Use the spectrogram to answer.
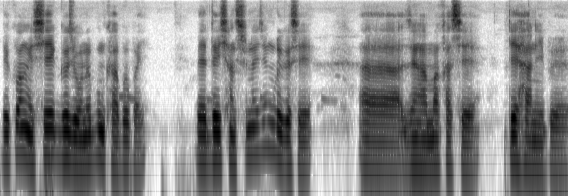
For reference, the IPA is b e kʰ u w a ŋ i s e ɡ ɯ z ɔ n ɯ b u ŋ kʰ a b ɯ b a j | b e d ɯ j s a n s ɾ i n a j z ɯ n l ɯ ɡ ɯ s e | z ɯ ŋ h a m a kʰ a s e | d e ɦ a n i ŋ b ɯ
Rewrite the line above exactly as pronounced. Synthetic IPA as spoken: b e kʰ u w a ŋ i s e ɡ ɯ z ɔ n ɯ b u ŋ kʰ a b ɯ b a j | b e d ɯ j s a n s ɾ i n a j z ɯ ŋ l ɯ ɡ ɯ s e | z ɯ ŋ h a m a kʰ a s e | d e ɦ a n i b ɯ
